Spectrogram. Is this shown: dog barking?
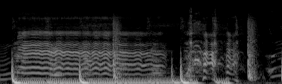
no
